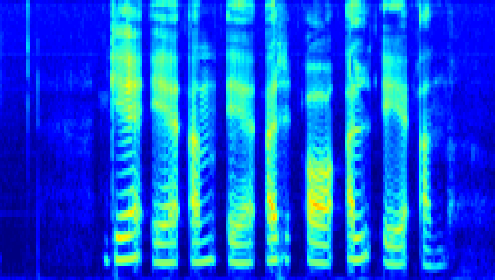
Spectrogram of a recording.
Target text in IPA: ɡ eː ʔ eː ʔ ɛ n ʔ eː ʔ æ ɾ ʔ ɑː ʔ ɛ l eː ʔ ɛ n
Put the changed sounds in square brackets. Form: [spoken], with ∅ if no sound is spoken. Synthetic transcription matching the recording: ɡ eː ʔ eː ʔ ɛ n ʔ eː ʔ æ ɾ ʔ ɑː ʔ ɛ l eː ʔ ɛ n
